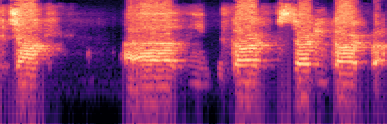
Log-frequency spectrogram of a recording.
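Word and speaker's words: Jok: One player, though, that you really got to look out here is Peter Jock, or Jock. It's spelled J-O-K. I'm going to say Jock.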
